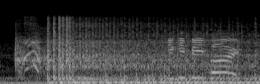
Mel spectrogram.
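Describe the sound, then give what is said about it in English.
A motorcycle engine starts up in a video game: a sharp start at about half a second, then a steady, rumbling engine tone that carries on to the end. “Okay, I just pressed the enter key to start the bike again.”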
